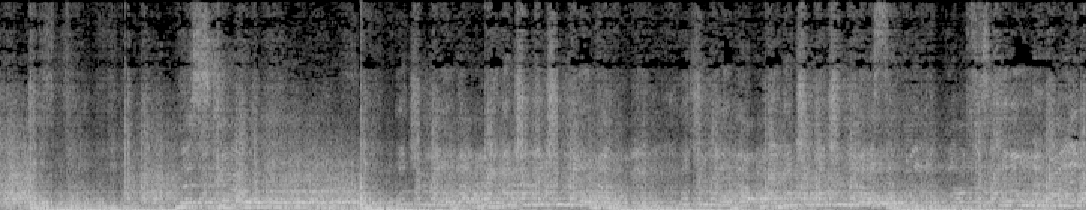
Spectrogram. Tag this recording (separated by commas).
Thump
